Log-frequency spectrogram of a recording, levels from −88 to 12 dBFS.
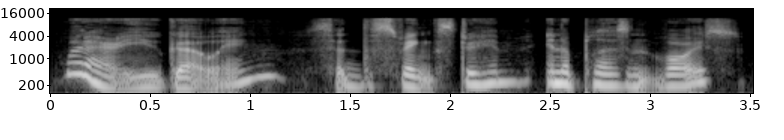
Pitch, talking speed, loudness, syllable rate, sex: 225 Hz, 220 wpm, -19 LUFS, 5.3 syllables/s, female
